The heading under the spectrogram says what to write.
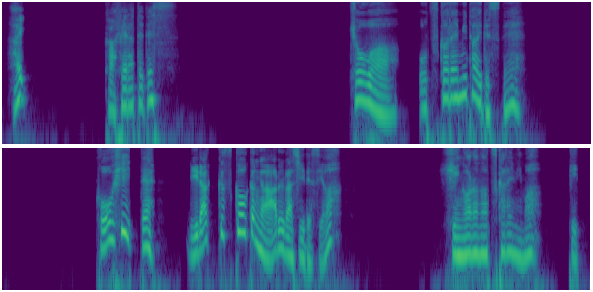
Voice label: male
